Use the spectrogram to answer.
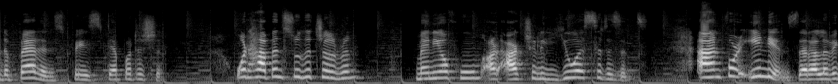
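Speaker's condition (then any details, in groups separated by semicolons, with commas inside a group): No condition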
